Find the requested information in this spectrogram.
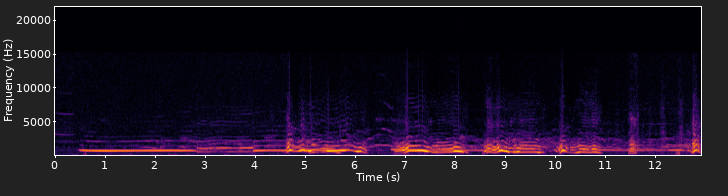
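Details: Domesticated wolf howling: a long steady tonal howl held for several seconds, then a series of wavering, bending howls that rise and fall, breaking into yips and whimpering notes toward the end; quiet background.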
